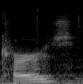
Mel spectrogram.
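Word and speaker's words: Curze: This is Kurz. Kurz, yes. Everyone pronounces it Curse because Kurz is just.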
